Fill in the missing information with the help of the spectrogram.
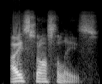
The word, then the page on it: isosceles: American English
